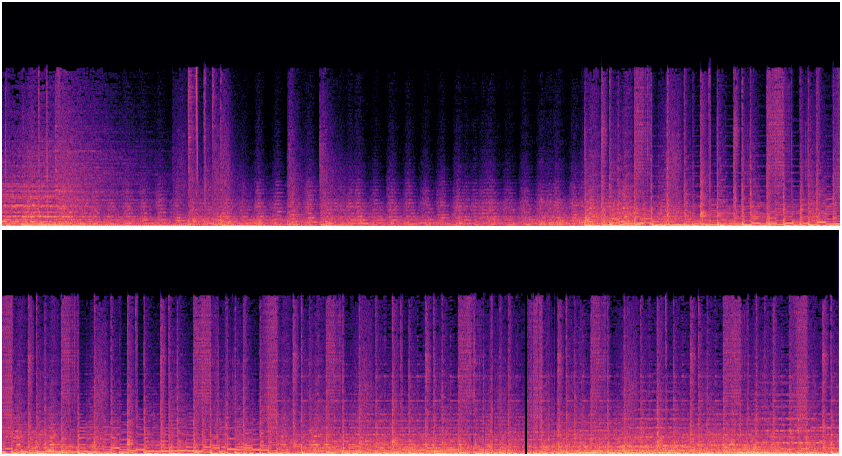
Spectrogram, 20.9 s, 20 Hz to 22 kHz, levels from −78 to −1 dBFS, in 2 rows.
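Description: From 16.34 to 17.4 s, a gritty crackle tears through the audio: processor overload crackle, with roughly twenty short buffers of about 10 ms missed and dropped to silence.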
